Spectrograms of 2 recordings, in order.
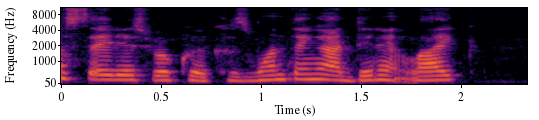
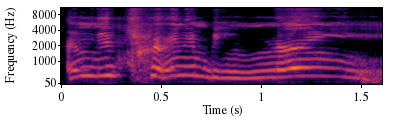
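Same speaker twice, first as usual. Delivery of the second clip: high, fake baby voice, nicely stretched; 9 semitones higher, 10 dB quieter than usual. Imitating Grams saying a line: imitating Grams. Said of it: "Let me try to be like Grams".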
